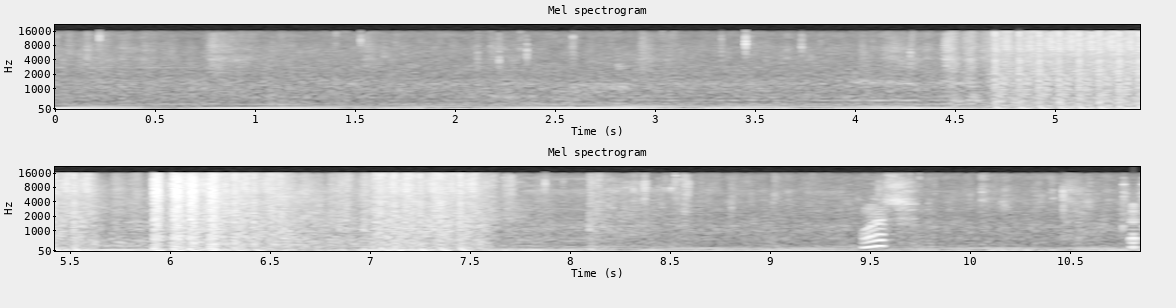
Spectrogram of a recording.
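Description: Gunfire in the game S.T.A.L.K.E.R.: Call of Pripyat, with bursts of rapid automatic shots clustered in the middle over a low ambient hum, plus a brief sharp sound near the end.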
